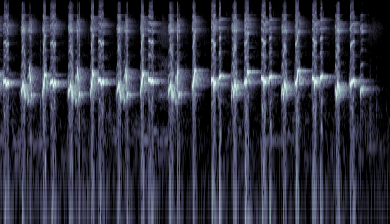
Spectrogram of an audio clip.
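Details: Caged Yellow-vented Bulbul taken outdoors for morning airing, singing a continuous string of loud, liquid, slightly rising whistled notes, evenly paced about twice per second, ending abruptly.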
